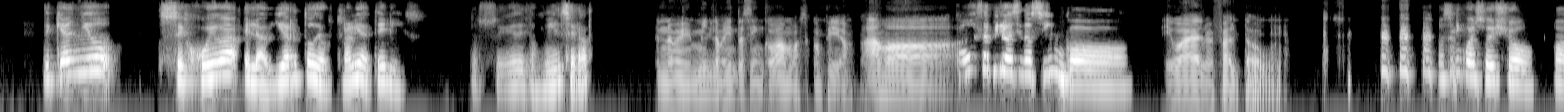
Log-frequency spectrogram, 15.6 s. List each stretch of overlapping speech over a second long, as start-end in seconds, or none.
none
